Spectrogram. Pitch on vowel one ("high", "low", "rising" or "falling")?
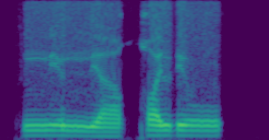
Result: high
